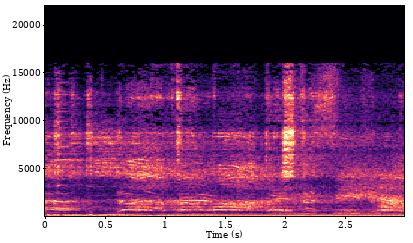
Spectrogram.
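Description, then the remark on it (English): A huge concert crowd at the 3 Arena sings along loudly in unison, their massed voices swelling and cheering over a steady, low musical drone and drowning out the singer, dense and continuous throughout. “You're probably not going to hear him because the crowd just overtook it.”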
